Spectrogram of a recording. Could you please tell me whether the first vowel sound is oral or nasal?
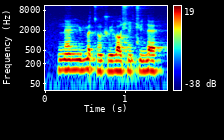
nasal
